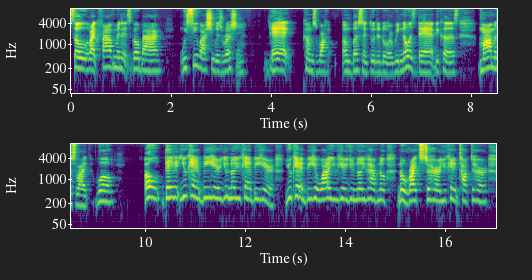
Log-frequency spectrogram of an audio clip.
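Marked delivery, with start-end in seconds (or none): 9.0-16.8 high, rising-volume, scolding. Retelling a parent arguing with the other parent: imitating mom getting loud. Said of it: "they're getting a little loud".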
